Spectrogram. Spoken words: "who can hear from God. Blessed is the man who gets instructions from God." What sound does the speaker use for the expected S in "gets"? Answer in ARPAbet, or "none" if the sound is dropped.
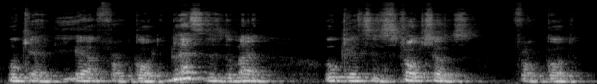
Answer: S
